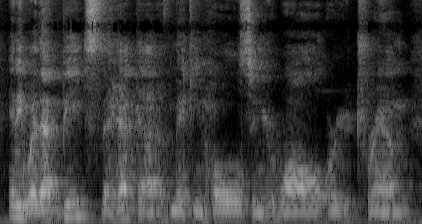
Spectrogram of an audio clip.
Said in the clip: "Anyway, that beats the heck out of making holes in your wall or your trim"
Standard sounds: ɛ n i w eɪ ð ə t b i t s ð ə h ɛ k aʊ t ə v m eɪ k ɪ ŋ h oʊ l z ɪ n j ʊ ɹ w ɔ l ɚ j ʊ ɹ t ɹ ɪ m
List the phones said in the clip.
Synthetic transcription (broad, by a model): ɛ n i w eɪ ð ə t b i t s ð ə h ɛ k aʊ t ə v m eɪ k ɪ ŋ h oʊ l z ɪ n j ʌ ɹ w ɔ l ɚ j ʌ ɹ t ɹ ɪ m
